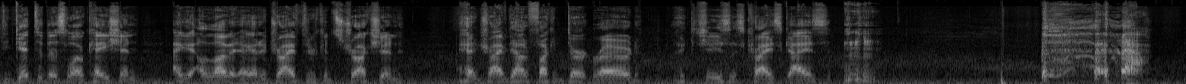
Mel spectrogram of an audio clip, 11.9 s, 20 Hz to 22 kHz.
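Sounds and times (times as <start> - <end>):
speech: 0.0 - 8.9
person coughing rough throaty coughs: 8.4 - 8.8, 10.4 - 11.5
soft thump: 10.0 - 10.2.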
